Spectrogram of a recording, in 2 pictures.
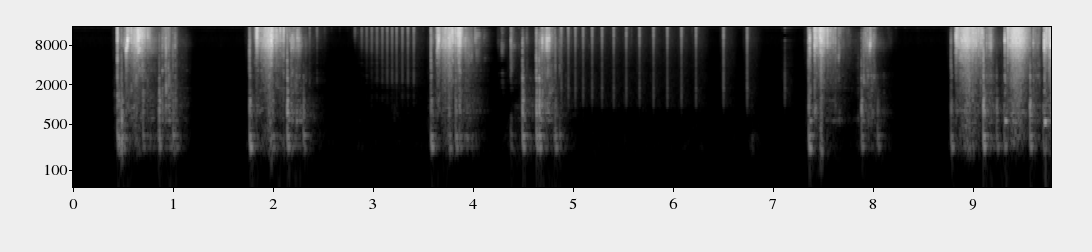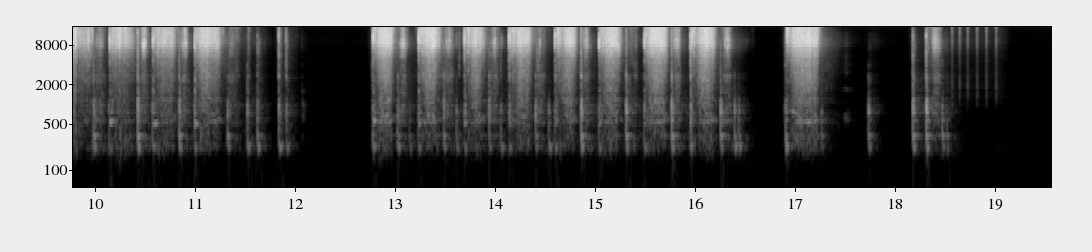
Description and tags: sprayer watering plant
water sprayer sound effect
"Instrument" - cheap sprayer
recorded ... by phone :P (xiaomi A2 litle)
Edited in Audacity.
watering, splash, water, sprayer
